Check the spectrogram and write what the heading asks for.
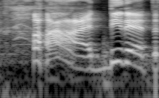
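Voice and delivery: high laughing "ha ha" then a triumphant cry; gloating cheer. Acted. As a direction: crow over the win, laughing high. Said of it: "the human guy down at the bottom going".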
